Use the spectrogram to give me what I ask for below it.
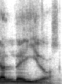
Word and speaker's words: aldehídos: Alcohol, ahí le falta una O, y aldehídos. Acuérdense que tiene un acento en la I.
